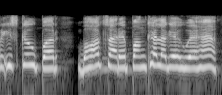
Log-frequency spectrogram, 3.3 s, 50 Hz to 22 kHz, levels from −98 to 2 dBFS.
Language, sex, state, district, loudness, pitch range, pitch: Hindi, female, Jharkhand, Palamu, -15 LUFS, 285-320 Hz, 300 Hz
